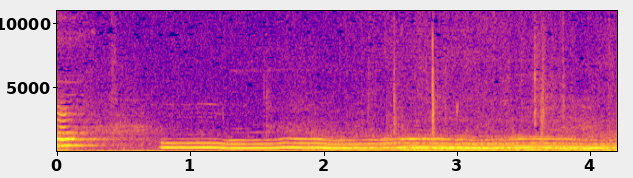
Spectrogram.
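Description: A single voice humming a slow, sustained, gently wavering melody, coming in about a second in, just after louder singing breaks off.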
